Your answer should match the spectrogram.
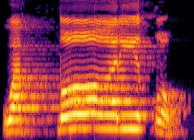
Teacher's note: memantulkan huruf qaf sukun karena berwaqaf dengan suara yang tebal. Wat-tariqo, bukan wat-tariq, bukan ditelan atau miring menjadi wat-tariq.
